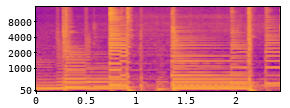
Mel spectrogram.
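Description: Acoustic guitar played fingerstyle, plucked chords and single notes ringing on, with fresh notes struck twice partway through.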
